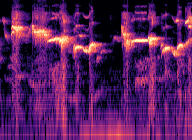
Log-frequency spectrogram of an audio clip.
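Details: Kacer Jawa (Oriental magpie-robin) song: bright, fluty whistles sliding downward, mixed with quick chirpy notes, delivered in two loud bursts separated by a brief quieter gap.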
